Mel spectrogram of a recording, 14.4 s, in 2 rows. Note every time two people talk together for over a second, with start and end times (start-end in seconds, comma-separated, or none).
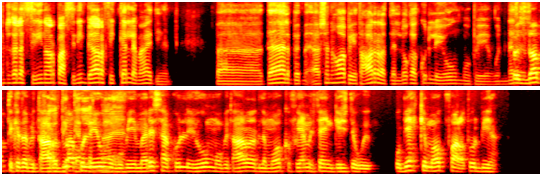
7.6-8.9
